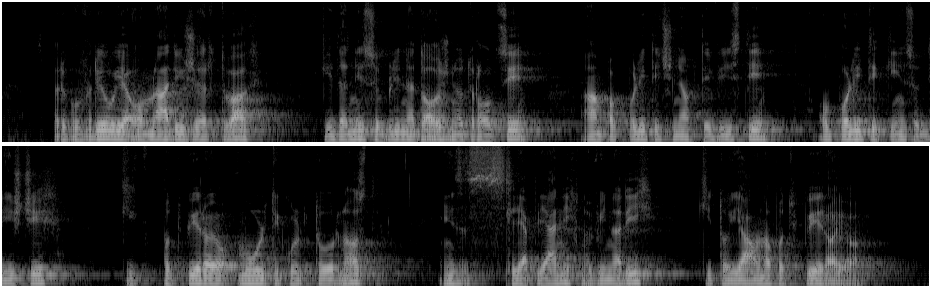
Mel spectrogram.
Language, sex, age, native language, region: Slovenian, male, 30-49, Slovenian, Pomurje region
